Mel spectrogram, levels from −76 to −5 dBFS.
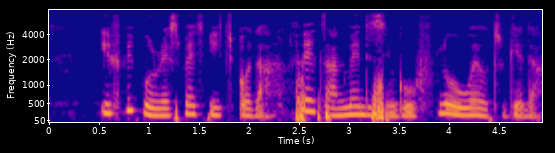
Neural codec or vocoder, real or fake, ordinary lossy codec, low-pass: none; real; none; 7.2 kHz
